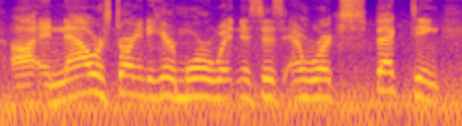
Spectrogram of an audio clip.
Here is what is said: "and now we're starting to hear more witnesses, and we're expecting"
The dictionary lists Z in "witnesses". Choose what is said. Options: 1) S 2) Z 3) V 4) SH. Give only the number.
2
